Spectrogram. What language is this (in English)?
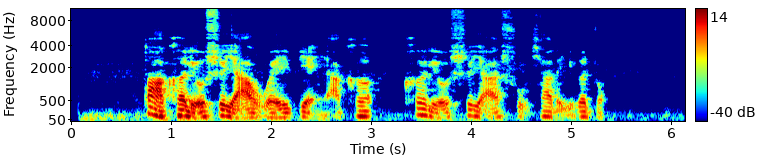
Chinese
